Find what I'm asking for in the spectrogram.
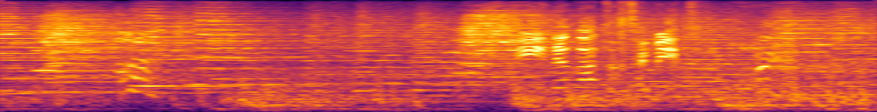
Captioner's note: woman grunts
